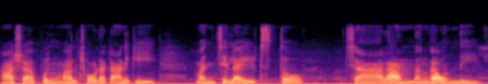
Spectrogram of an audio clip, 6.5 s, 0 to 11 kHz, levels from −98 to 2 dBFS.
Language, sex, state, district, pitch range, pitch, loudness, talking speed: Telugu, female, Telangana, Hyderabad, 190-230 Hz, 205 Hz, -18 LUFS, 90 wpm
